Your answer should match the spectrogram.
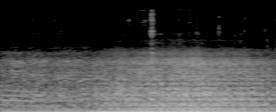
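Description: Outboard motor of an inflatable rescue boat running at speed, a steady drone that grows a little louder about a second in.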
